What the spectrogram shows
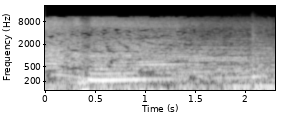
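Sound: car engine revving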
